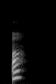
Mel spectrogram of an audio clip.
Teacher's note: The second tone rises up like you're asking a question.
